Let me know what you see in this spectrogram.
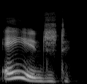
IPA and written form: eʤəd (aged)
